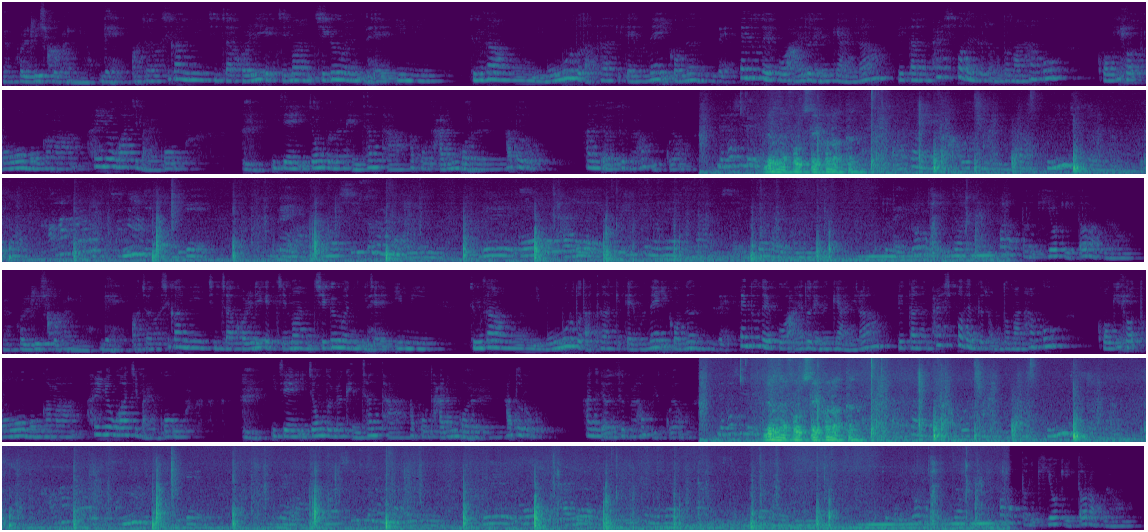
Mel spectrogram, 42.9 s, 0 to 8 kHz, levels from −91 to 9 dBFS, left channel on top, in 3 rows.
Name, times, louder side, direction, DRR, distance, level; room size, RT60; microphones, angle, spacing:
voice 1, 0.0-1.5 4.5-4.7 8.9-9.0 13.9-14.1 17.3-17.5 20.0-20.2 23.6-23.8 29.2-30.5 32.0-32.4 35.0-36.2 38.2-38.5 39.7-39.9, left 1 dB, 30° left, -1 dB, 3.4 m, -53 dB
voice 2, 0.6-0.9 1.6-5.3 5.8-8.8 9.2-13.2 13.7-16.5 17.3-21.0 21.6-22.8 23.2-23.8 24.2-28.9 29.7-31.2 31.9-34.2 34.5-35.1 35.5-38.9 39.6-42.6, equal, 50° right, -2 dB, 4.0 m, -51 dB
sound 1, 23.0-41.2, right 6 dB, 85° right, 0.4 m, -38 dB
15.0 x 15.0 x 2.9 m, 0.66 s
head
